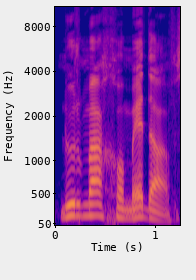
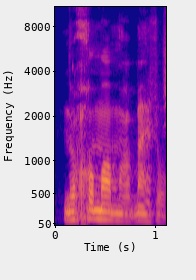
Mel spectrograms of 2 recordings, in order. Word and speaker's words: Nurmagomedov: Then he's got his other middle name, and then it's Nurmagomedov. So his G is pronounced like an H. – Nurmagomedov.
